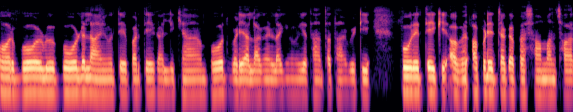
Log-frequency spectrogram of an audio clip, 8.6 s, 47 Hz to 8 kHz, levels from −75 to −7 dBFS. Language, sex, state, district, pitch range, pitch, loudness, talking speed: Garhwali, male, Uttarakhand, Uttarkashi, 105-115 Hz, 110 Hz, -17 LUFS, 160 wpm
